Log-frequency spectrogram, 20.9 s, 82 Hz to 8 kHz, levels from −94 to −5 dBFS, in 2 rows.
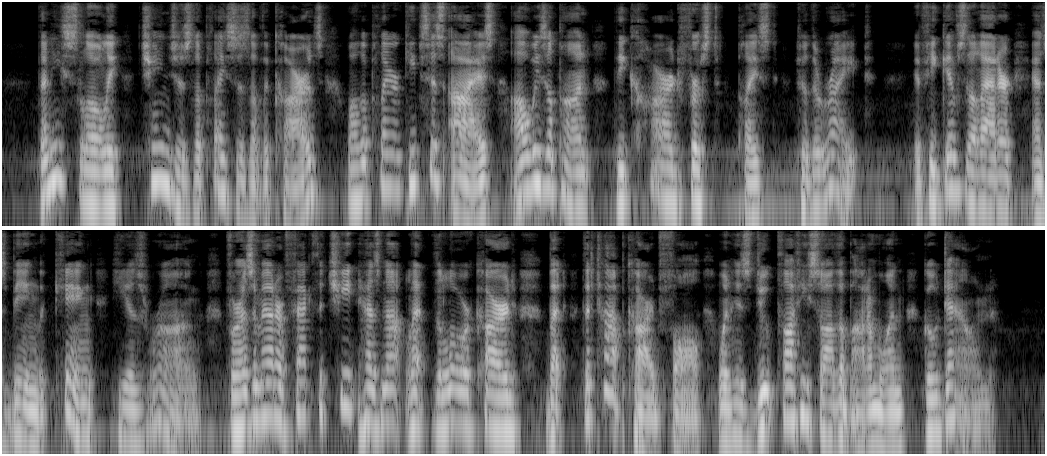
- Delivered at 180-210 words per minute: Yes, average, 190 wpm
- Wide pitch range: Yes, wide, 6.2 semitones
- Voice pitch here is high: No, low, 130 Hz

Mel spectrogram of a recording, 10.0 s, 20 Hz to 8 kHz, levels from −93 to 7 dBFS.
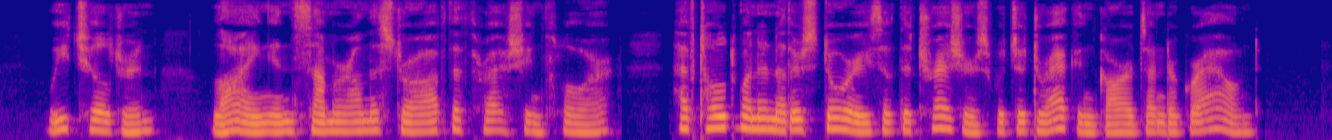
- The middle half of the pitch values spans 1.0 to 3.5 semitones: Yes, average, 3.2 semitones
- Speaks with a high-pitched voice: No, medium, 155 Hz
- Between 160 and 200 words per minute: No, average, 150 wpm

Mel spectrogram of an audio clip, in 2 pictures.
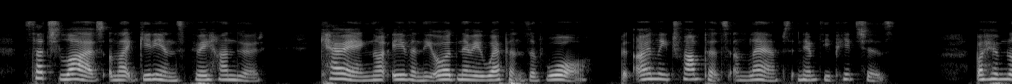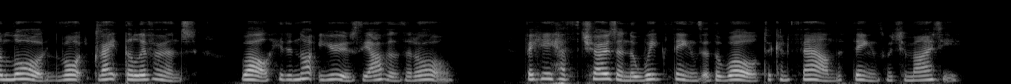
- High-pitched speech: Yes, high, 215 Hz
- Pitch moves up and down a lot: No, average, 2.9 semitones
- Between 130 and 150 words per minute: No, average, 165 wpm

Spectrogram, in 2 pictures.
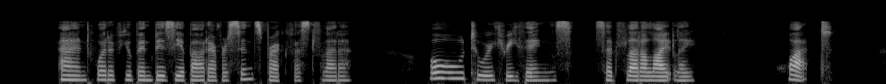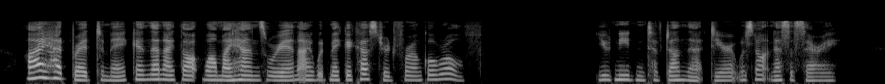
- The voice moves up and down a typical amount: No, narrow, 2.1 semitones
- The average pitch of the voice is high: Yes, high, 200 Hz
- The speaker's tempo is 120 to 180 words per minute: Yes, average, 175 wpm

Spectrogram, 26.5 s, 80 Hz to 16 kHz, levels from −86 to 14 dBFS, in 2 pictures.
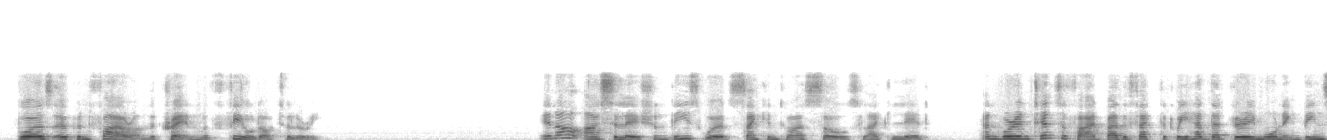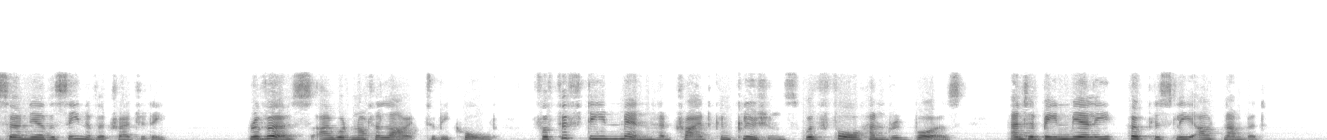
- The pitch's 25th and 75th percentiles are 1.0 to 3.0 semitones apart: No, average, 4.3 semitones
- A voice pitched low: No, high, 225 Hz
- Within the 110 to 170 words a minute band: Yes, average, 145 wpm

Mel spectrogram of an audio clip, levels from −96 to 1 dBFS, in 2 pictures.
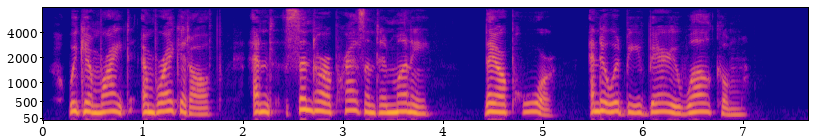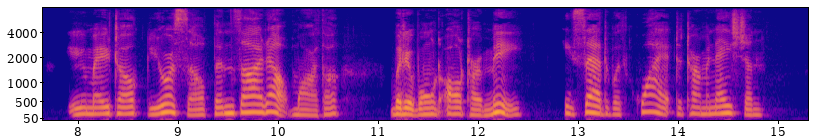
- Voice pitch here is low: No, high, 190 Hz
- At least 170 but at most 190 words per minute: No, average, 155 wpm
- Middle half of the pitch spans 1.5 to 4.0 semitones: No, average, 5.1 semitones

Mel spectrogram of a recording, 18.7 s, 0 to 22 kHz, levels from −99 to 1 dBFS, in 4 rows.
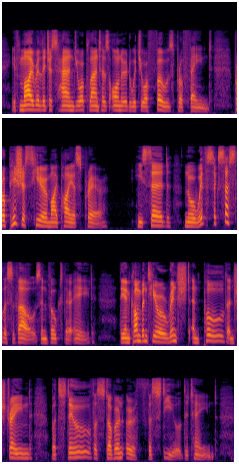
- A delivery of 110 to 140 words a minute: Yes, slow, 135 wpm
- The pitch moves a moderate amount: Yes, average, 3.2 semitones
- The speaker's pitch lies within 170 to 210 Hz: No, medium, 155 Hz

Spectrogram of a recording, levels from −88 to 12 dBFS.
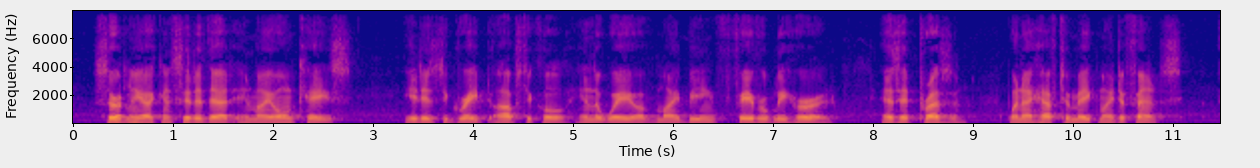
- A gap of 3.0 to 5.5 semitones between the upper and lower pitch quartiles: No, narrow, 2.6 semitones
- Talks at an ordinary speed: Yes, average, 160 wpm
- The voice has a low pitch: Yes, low, 120 Hz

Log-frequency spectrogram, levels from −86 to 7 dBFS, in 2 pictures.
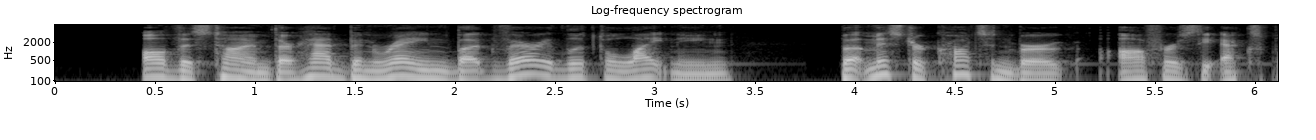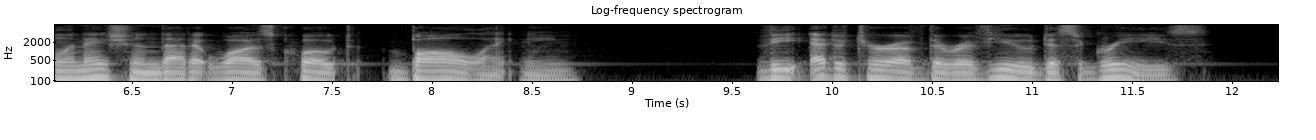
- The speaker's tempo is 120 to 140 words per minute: Yes, slow, 135 wpm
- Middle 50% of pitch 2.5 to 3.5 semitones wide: No, average, 4.4 semitones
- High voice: No, low, 105 Hz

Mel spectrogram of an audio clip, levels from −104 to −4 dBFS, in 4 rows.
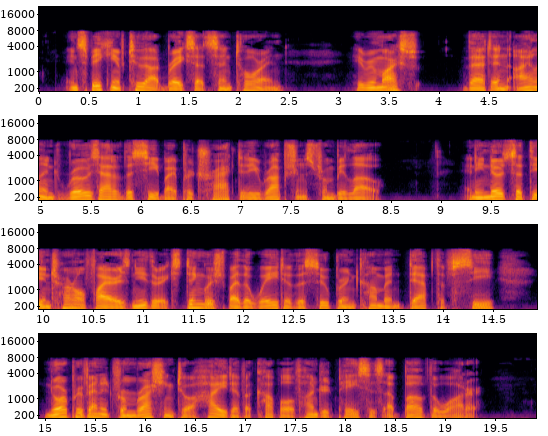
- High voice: No, very low, 90 Hz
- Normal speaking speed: Yes, average, 175 wpm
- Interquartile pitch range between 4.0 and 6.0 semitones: Yes, average, 4.6 semitones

